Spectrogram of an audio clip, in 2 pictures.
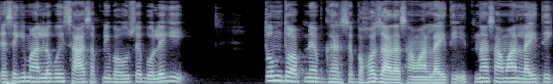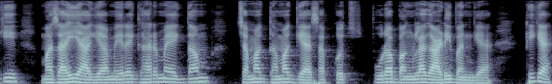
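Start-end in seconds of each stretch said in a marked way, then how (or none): none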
